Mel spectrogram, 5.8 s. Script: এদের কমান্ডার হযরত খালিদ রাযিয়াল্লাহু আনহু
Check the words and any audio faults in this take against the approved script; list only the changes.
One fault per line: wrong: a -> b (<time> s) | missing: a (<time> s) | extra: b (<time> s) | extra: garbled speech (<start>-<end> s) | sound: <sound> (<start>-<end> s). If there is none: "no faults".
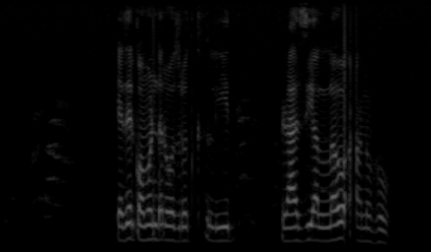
no faults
